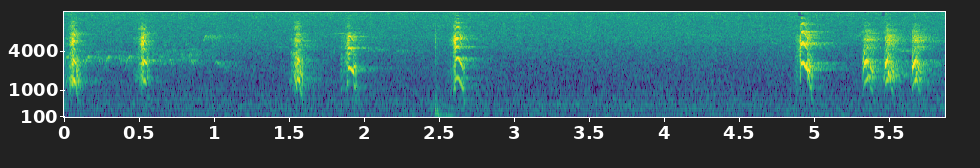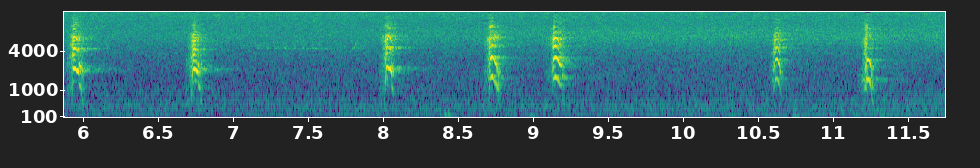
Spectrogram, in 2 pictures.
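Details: A European green woodpecker at its nest site in a Dorset wood gives short, sharp, ringing notes, sometimes singly and sometimes in quick bursts of three or four, over a quiet background.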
